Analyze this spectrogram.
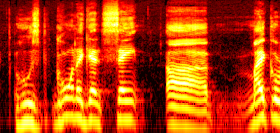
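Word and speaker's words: Mychal: last week um even michelle rivera who's going against saint uh michael rivera actually his name is but it's spelled weird spell like michelle i call him michelle sorry michael rivera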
